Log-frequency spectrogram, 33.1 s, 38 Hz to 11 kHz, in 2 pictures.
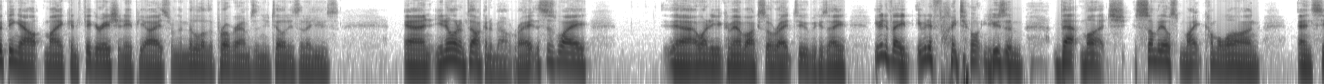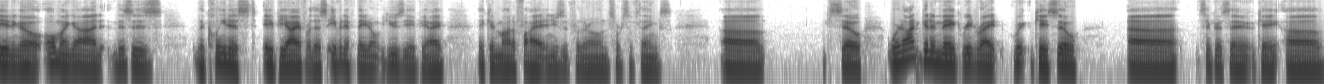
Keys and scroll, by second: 7.4-10.0 typing, 22.1-32.7 typing.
